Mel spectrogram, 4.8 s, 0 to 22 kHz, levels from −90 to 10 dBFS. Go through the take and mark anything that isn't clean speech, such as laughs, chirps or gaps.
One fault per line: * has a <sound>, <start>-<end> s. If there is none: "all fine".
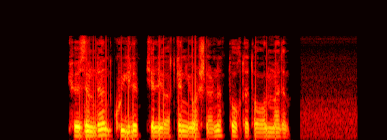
all fine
